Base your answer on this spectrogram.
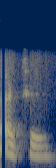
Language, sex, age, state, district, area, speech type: Punjabi, female, 60+, Punjab, Gurdaspur, rural, conversation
